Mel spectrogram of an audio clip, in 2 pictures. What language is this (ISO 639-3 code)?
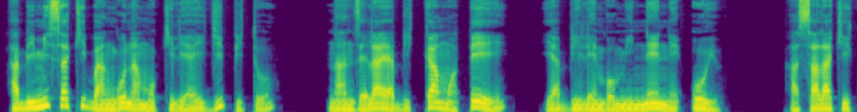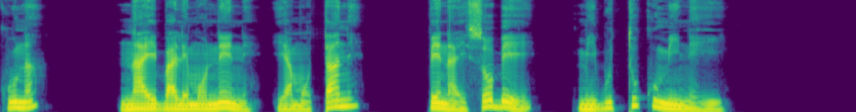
lin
